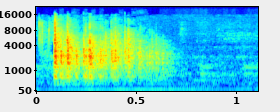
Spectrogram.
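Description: Dice tumble onto a tabletop during a tabletop role-playing session, a quick burst of bright clattering rattles that bounce and settle within about half a second, close and clear in a quiet room with a low hum underneath.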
